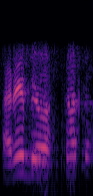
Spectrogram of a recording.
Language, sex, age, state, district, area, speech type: Hindi, male, 45-60, Uttar Pradesh, Ayodhya, rural, conversation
